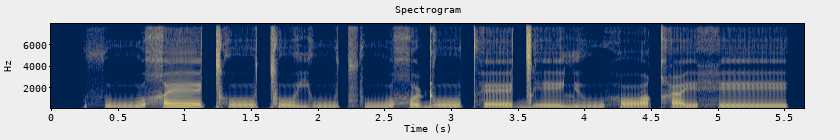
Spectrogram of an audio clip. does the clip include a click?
yes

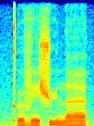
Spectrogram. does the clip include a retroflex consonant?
no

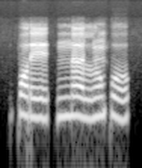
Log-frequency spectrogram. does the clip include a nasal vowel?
yes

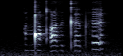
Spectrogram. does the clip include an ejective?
yes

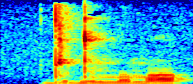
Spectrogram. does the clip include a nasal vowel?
yes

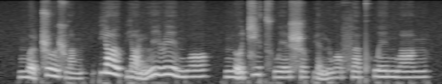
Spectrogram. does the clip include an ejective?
no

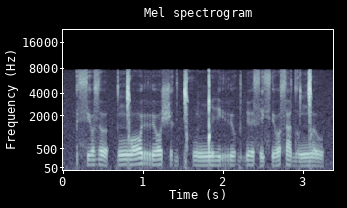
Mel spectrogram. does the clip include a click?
yes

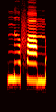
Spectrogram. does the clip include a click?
no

